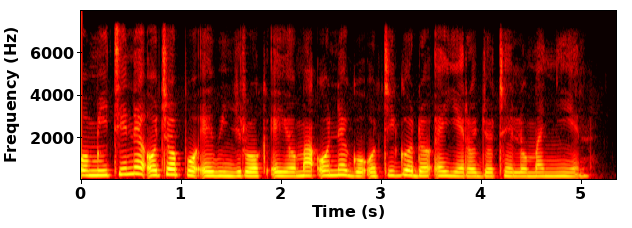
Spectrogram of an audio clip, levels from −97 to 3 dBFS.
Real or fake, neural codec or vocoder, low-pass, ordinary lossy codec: real; none; 7.2 kHz; none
